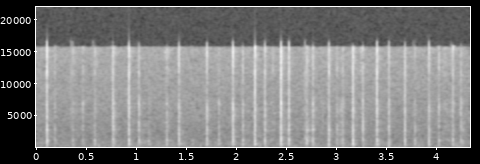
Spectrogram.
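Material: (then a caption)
Cardboard. A small paperboard Bisco biscuit box is held in one hand while fingertips and short nails tap and scratch its printed front panel. About 32 quick, dry, quiet taps come at an uneven pace of roughly four per second, each a short hollow knock with a bright click on top and almost no ring.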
